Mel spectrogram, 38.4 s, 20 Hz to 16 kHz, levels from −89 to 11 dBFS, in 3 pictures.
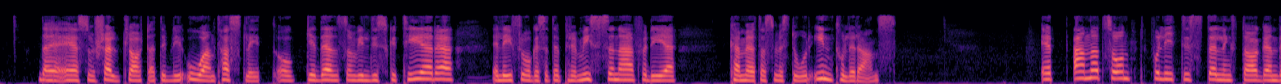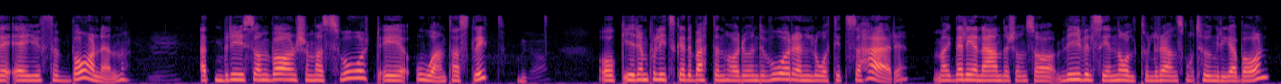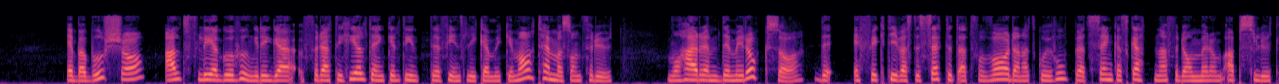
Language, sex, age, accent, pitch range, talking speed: Swedish, female, 30-49, native, 195-235 Hz, 165 wpm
